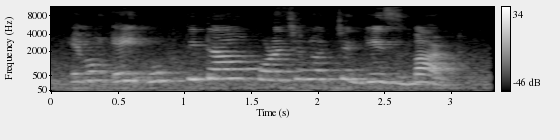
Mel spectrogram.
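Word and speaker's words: Gisbert: এই উক্তিটা করেছেন হচ্ছে গিসবার্ট গিসবার্ট বলে আবার কেউ কেউ কিন্তু এটাকে জিজবার্ট উচ্চারণ করে কারণ ইংলিশ টার্মটা হচ্ছে জে আই এস বি আর টি যে যেরকম ভাবে উচ্চারণ করে এবং এই লাইনটা আবার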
